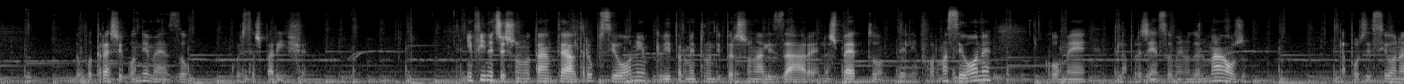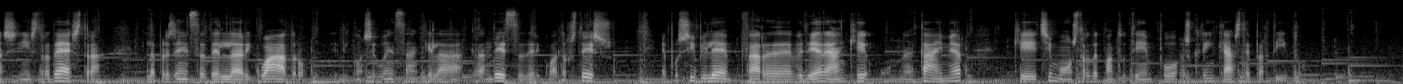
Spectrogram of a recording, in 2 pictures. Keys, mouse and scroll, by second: 4.0 n, 10.3-12.2 drag, 15.8-18.8 drag, 22.2-25.8 drag, 23.3 n.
